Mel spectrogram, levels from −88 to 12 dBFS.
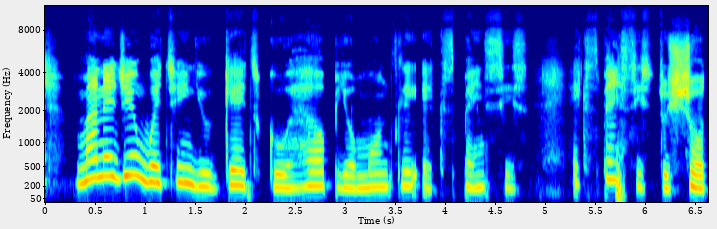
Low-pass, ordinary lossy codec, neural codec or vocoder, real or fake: none; none; none; real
